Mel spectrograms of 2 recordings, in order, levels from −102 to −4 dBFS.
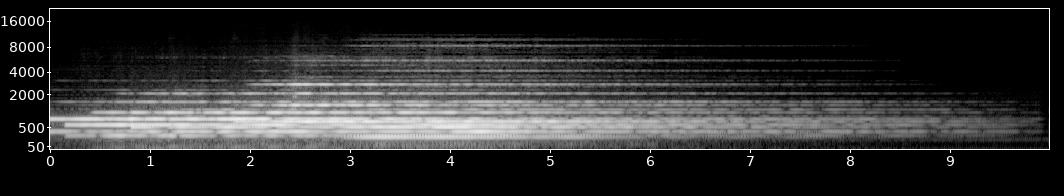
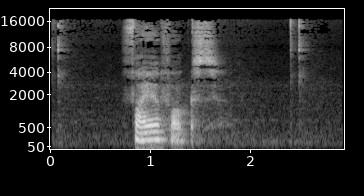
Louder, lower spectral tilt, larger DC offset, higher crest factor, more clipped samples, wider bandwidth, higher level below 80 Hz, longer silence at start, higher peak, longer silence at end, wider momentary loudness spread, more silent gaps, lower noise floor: first, -15 LUFS vs -24 LUFS; about the same, -3.5 dB/octave vs -3.5 dB/octave; neither; second, 14 dB vs 20 dB; neither; second, 9 kHz vs 17 kHz; about the same, -62 dBFS vs -64 dBFS; about the same, 0 s vs 0.1 s; first, -2 dBFS vs -6 dBFS; first, 3.05 s vs 0.4 s; about the same, 19 LU vs 18 LU; neither; first, -68 dBFS vs -64 dBFS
